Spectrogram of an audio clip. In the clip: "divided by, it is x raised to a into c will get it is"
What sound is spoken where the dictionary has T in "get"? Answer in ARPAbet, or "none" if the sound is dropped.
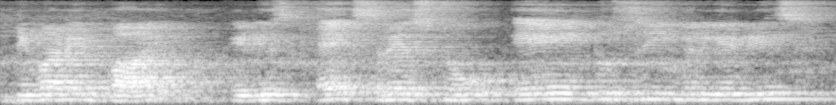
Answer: none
